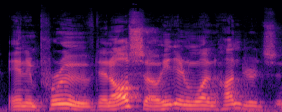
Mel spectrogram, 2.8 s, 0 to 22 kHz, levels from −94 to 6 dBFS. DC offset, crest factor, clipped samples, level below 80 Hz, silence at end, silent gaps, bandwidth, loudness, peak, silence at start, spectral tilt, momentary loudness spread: under 0.1%; 18 dB; under 0.1%; -56 dBFS; 0 s; none; 14 kHz; -25 LUFS; -8 dBFS; 0.1 s; -5.5 dB/octave; 8 LU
